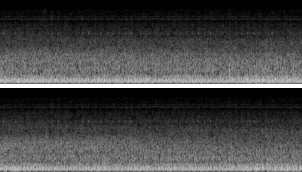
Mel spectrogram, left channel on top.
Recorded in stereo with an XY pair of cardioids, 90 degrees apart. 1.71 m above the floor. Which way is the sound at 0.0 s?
10° left.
